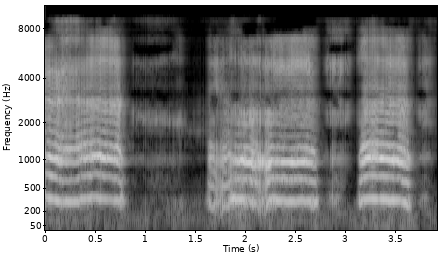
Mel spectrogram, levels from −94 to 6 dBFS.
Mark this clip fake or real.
fake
